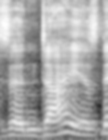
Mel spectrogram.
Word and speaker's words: Zendaya: turns out we have been pronouncing Zendaya's name wrong. It is Zendaya.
